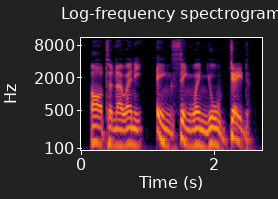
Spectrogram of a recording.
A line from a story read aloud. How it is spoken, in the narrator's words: snarled Mr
